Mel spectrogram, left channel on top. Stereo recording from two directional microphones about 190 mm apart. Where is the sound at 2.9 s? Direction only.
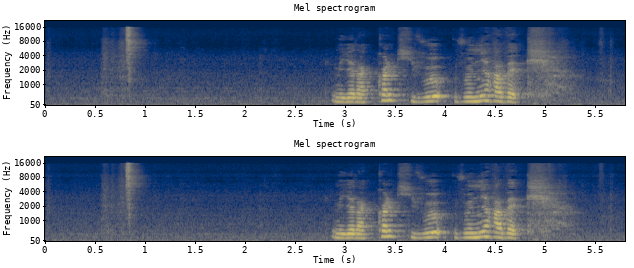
40° right (ahead or behind).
